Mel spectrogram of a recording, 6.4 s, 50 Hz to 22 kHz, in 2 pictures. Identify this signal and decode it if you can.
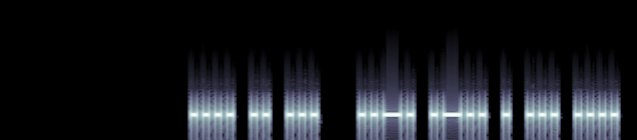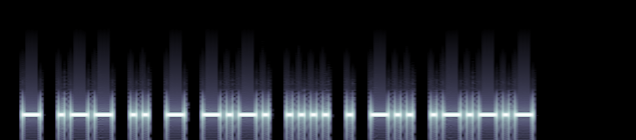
Morse code, heard as a keyed tone, about 40 wpm, 700 Hz. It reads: HIS FLESH TWITCHED.
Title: A Sound Of Thunder 40wpm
